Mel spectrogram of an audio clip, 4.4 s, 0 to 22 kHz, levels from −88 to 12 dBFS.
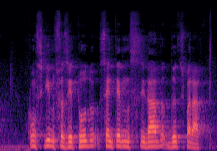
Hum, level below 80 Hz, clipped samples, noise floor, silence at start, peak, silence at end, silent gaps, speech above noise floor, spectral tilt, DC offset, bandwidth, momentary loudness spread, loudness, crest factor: none; -58 dBFS; under 0.1%; -47 dBFS; 0.3 s; -6 dBFS; 0.15 s; none; 25 dB; -7.5 dB/octave; under 0.1%; 15.5 kHz; 7 LU; -23 LUFS; 18 dB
